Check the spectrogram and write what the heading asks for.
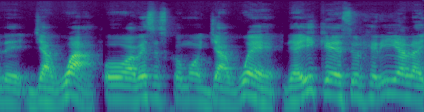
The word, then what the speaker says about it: Yahvé: de pronunciar el tetragramatrón no era como Jehová, sino que como Yahwé, es decir, aquellas consonantes del nombre de Dios que se traducen como la Y, la H, la V y la H, habrían de traducirse o pronunciarse como Yahvé.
